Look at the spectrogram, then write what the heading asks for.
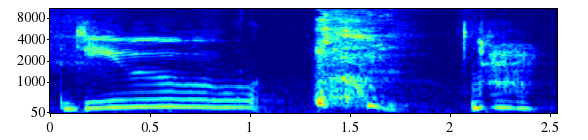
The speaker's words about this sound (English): I made it through almost the entire episode without coughing. It was close.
